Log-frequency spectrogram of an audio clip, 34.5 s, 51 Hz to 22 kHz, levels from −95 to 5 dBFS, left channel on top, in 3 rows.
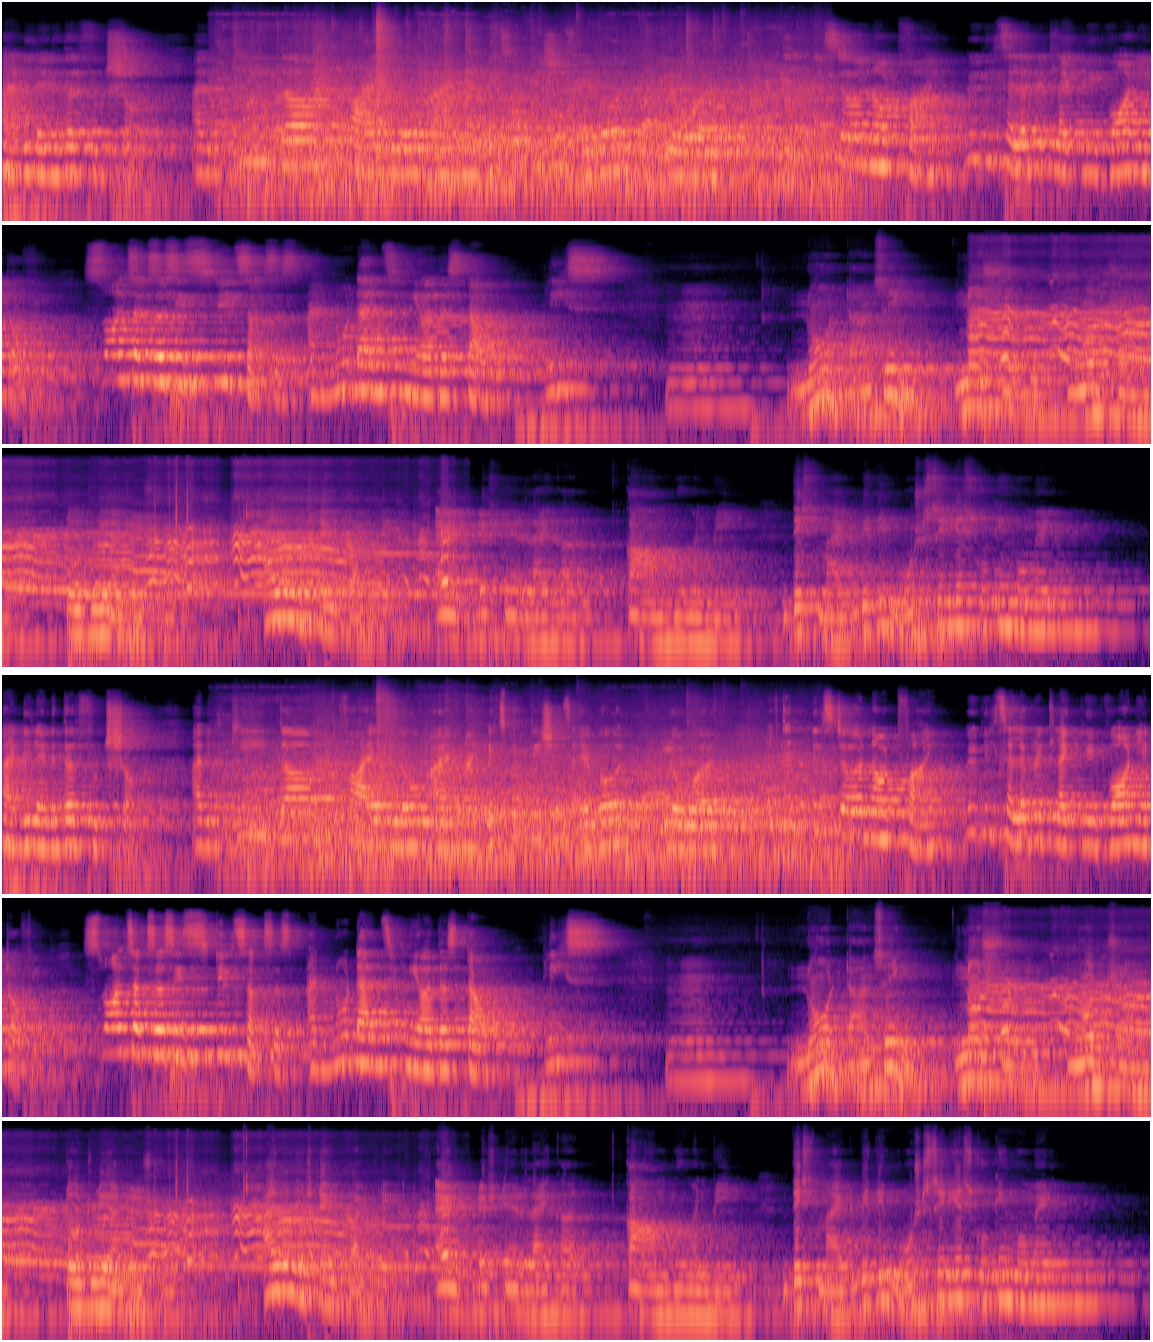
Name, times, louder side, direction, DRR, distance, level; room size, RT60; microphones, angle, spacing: voice 1, 0.0-1.3 1.9-11.9 12.3-16.4 16.9-17.5, right 2 dB, 75° right, 1 dB, 2.3 m, -23 dB
Crowd, 2.0-8.3, equal, 30° left, 3.1 m, -25 dB
voice 2, 18.1-18.7 19.3-20.7 21.0-23.1 23.6-27.0 27.3-28.8 29.2-30.4 30.8-33.5, right 1 dB, 35° right, 2 dB, 1.9 m, -25 dB
sound 1, 21.1-27.7, left 2 dB, 10° left, 0.5 m, -26 dB
18.5 x 7.8 x 9.2 m, 2.6 s
head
